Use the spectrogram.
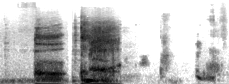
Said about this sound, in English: What's wrong with your dog? Oh, he's just yakking up the phone.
